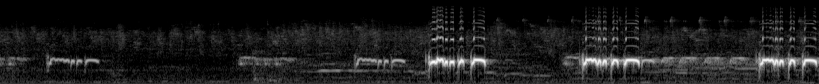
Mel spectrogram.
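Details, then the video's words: Zebra dove of a local strain singing as a lure for reluctant doves: soft trilled coos early, then three loud rolling, bubbly bursts of four or five notes at roughly 1.5-second gaps. "Pancingan perkutut lokal gacor untuk yang malas bunyi di jamin langsung nyaut"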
